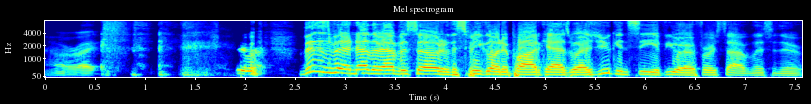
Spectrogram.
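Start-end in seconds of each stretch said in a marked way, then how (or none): 2.5-7.6 loud, projected podcast outro; big show-closing announcer delivery; announcer sign-off. Real, not acted. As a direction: belt out the sign-off, letting the pitch step down. Reads the show's outro.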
